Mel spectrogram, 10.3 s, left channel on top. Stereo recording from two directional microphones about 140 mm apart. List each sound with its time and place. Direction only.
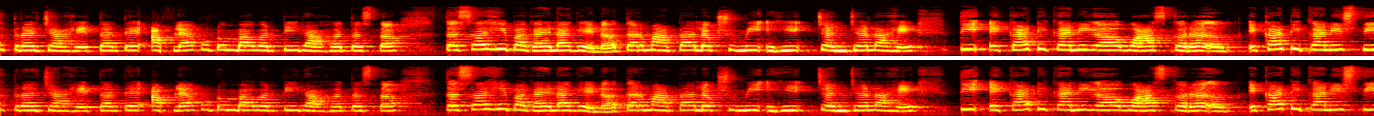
0.1 s a woman's voice: 35° left (ahead or behind)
